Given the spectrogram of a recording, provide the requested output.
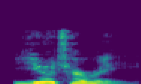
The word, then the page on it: uteri: British English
